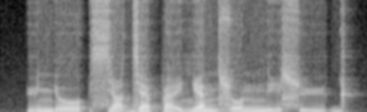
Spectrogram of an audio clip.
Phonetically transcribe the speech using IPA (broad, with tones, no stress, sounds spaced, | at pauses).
y˨ nʲ o˨ | sʲ ɑ˨˩˦ dʲ æ˥˩ p æ˨˩˦ ʎ æ˥˩ n ɮ o˨ nː i˨˩˦ ɬ y˨˥ ɡ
